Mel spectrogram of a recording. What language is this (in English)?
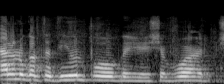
Hebrew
